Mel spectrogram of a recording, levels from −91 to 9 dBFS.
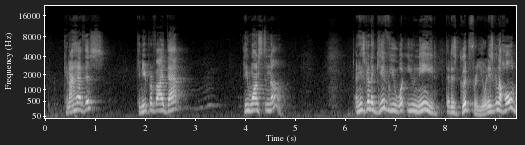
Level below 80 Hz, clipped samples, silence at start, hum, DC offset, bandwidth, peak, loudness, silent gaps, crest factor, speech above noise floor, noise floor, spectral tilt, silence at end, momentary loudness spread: -62 dBFS; under 0.1%; 0.4 s; none; under 0.1%; 16 kHz; 0 dBFS; -18 LUFS; none; 18 dB; 44 dB; -61 dBFS; -5.5 dB/octave; 0 s; 11 LU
